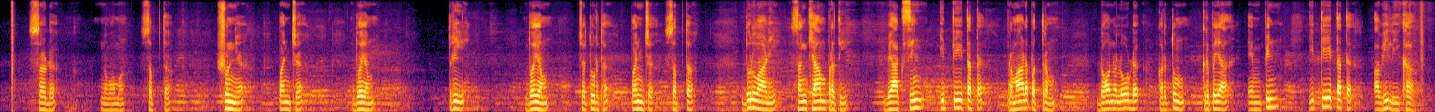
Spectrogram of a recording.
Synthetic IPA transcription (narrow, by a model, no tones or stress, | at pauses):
sɐɖ | nɐʋɐmɐ | sɐp̚t̪ɐ | ʃunjɐpɐɲt͡ʃɐ | d̪ʋɐjɐm | t̪ɾiː | d̪ʋɐjɐmt͡ʃɐt̪uɾt̪ʰɐpɐɲt͡ʃɐsɐp̚t̪ɐ | d̪uɾʋaːɳ̃isɐŋkʰjaːmpɾɐt̪i | ʋjaːksinit̪jeːt̪ɐt̪pɾɐmaːɽɐpɐt̪ɾɐm | ɖɔːnloːɖkɐɾt̪umkɾɪpɐjaː | empin | it̪jeːt̪ɐt̪ | ɐbʱiliːkʰɐ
